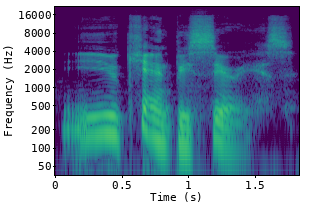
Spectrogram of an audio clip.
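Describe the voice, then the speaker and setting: A man's voice: a little high, very animated, slow, breathy edge, dry recording, heavily acted. A man playing a cocky, protective sorcerer and sarcastic rival in an anime audio roleplay, informal and sardonic with an earnest core. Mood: scornful.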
